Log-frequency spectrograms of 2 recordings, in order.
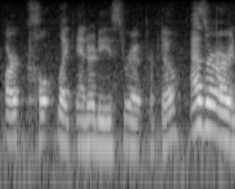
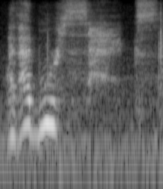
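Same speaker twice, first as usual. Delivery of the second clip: slow, high whispered confession; teasing slow whisper; 7 semitones higher, much slower than usual. Real, not acted. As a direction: breathe it out as a cheeky secret. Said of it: "slow whispered punchline".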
